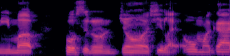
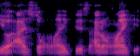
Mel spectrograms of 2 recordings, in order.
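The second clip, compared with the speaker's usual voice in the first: put-on sniffling, tearful voice, quieter; 4 dB quieter than usual. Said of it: "he's, like, sniffling and shit".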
